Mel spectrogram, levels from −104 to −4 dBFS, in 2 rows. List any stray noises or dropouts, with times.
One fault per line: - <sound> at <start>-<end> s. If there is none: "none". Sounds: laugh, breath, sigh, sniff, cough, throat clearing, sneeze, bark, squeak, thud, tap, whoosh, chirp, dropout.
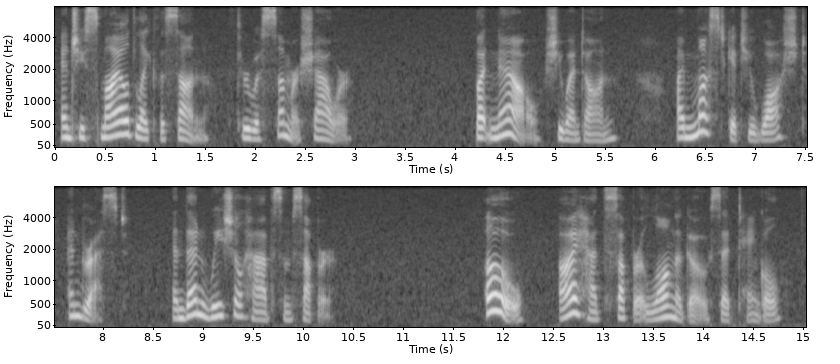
none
